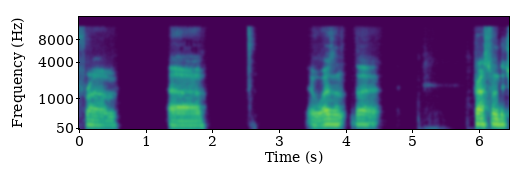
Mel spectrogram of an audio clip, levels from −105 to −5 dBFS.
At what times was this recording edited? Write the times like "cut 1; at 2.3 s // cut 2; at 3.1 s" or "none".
cut 1; at 4.0 s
